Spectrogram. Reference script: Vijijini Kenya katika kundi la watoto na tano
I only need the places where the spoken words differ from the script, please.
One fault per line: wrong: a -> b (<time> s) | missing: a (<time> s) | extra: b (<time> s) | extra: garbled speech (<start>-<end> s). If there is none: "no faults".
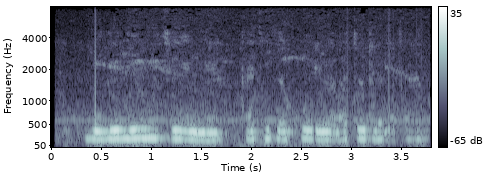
no faults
